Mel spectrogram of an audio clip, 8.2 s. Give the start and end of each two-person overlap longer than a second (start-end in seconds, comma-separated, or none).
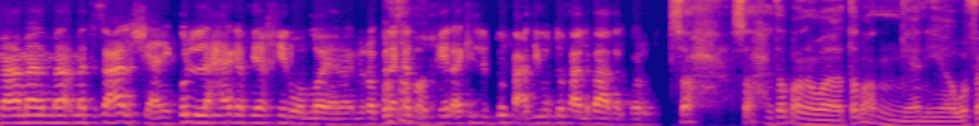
none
